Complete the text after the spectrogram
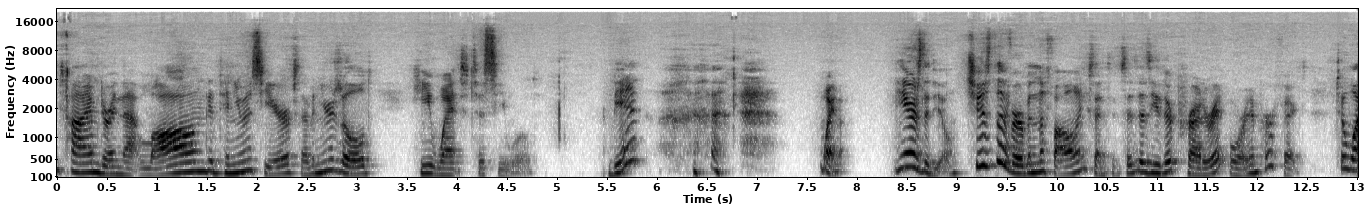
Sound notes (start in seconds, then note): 6.2 laughs nervously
